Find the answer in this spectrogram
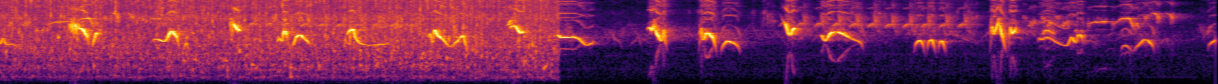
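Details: Birds in a forest: a dense chorus of chirps over noisy background for four seconds, then clearer separate whistles, trills and sharp clicks in quieter air.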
